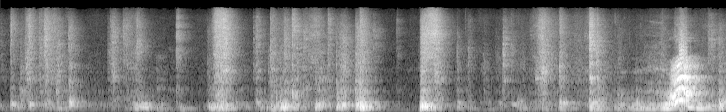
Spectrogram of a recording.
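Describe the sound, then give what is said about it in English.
A wet, fluffy female dog barks and yips happily and repeatedly in short, excited bursts, with one louder, higher bark near the end; no one speaks. “Was this happy barking?”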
